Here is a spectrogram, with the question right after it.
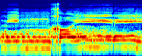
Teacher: Min hukum bacaan izharu halqi karena ada nun sukun yang bertemu dengan huruf kha. Cara membacanya terang dan tidak boleh mendengung.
